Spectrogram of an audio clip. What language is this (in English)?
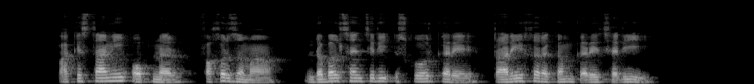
Sindhi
